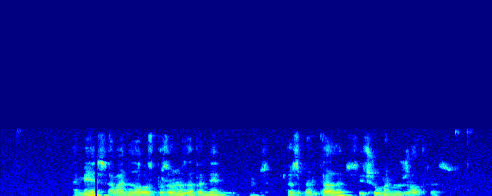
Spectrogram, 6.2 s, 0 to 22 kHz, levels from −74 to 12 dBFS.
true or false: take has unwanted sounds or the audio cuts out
true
